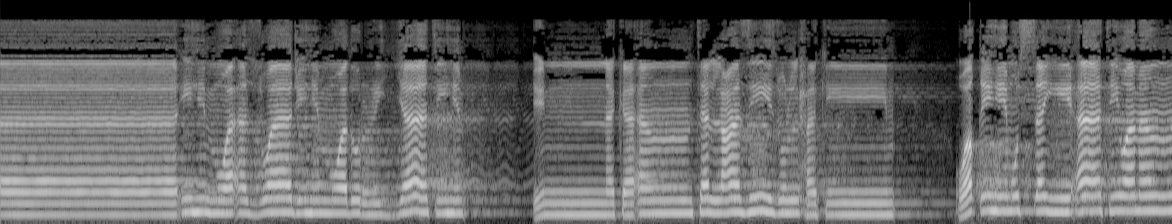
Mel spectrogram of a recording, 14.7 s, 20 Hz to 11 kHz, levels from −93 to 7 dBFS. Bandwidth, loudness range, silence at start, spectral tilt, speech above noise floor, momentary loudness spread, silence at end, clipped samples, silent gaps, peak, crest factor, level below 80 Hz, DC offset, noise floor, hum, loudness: 8.4 kHz; 3 LU; 0 s; -5 dB/octave; 27 dB; 8 LU; 0 s; under 0.1%; none; 0 dBFS; 18 dB; -60 dBFS; under 0.1%; -45 dBFS; none; -18 LUFS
